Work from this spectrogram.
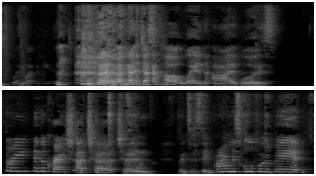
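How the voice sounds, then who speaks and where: A woman speaks at a high pitch with very wide pitch swings. Her loudness rises and falls in big swings. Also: fairly slow pace. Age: 20s. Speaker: friend of host. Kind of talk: casual chat.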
